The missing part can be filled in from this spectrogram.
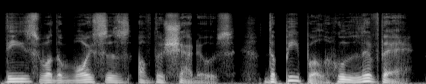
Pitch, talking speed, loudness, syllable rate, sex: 100 Hz, 170 wpm, -17 LUFS, 4.7 syllables/s, male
